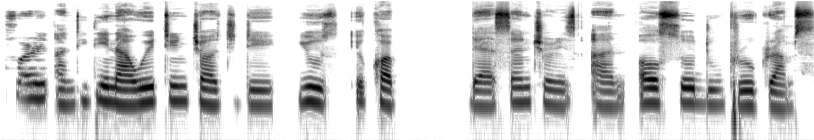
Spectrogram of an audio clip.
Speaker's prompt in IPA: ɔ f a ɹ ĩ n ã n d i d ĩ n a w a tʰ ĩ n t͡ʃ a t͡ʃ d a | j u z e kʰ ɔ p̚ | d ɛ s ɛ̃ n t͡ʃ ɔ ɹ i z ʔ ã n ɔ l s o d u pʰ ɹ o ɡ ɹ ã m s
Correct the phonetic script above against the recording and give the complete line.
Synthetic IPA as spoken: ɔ f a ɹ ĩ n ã n d i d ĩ n a w e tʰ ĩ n t͡ʃ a t͡ʃ d e | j u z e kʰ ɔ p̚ | d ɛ s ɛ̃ n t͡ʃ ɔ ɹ i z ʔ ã n ɔ l s o d u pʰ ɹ o ɡ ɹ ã m s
